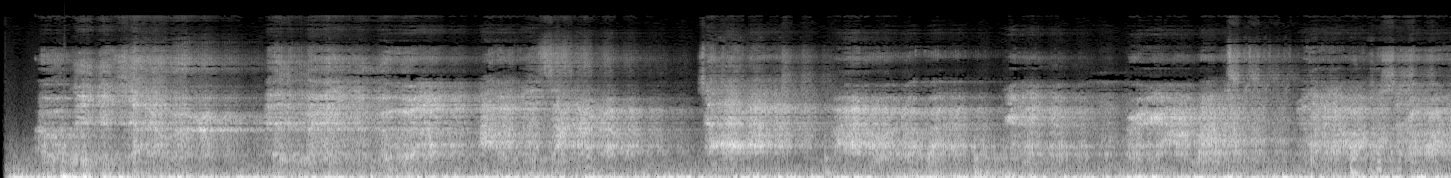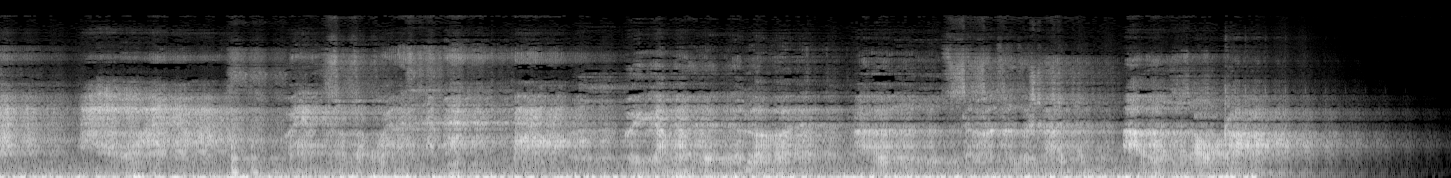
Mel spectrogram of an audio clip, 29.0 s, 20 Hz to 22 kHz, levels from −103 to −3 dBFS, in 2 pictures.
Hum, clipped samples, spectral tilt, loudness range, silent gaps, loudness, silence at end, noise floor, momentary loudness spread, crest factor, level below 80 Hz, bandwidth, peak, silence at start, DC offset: none; under 0.1%; -4.5 dB/octave; 3 LU; none; -22 LUFS; 1.1 s; -66 dBFS; 9 LU; 16 dB; -24 dBFS; 8.4 kHz; 0 dBFS; 0.05 s; under 0.1%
